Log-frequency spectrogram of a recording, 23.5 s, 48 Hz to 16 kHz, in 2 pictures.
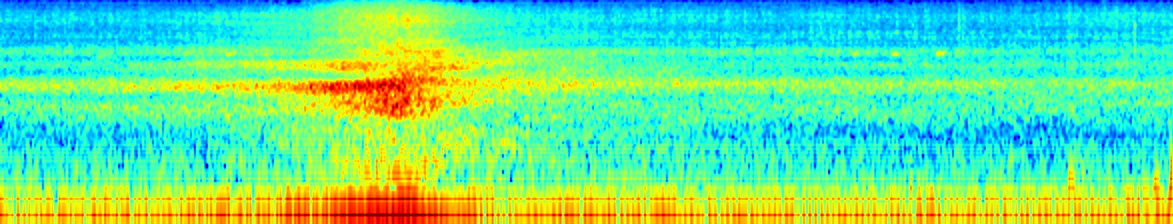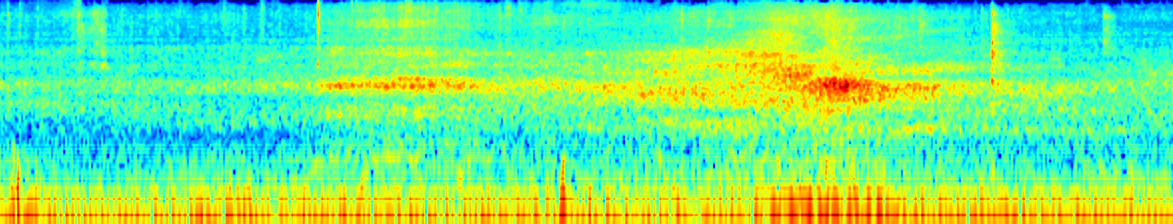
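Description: Star 244 fire engine's diesel engine idling with a steady low rumble, while vehicles pass on the road, swelling and fading about four seconds in and again near the end. A single sharp knock about midway.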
